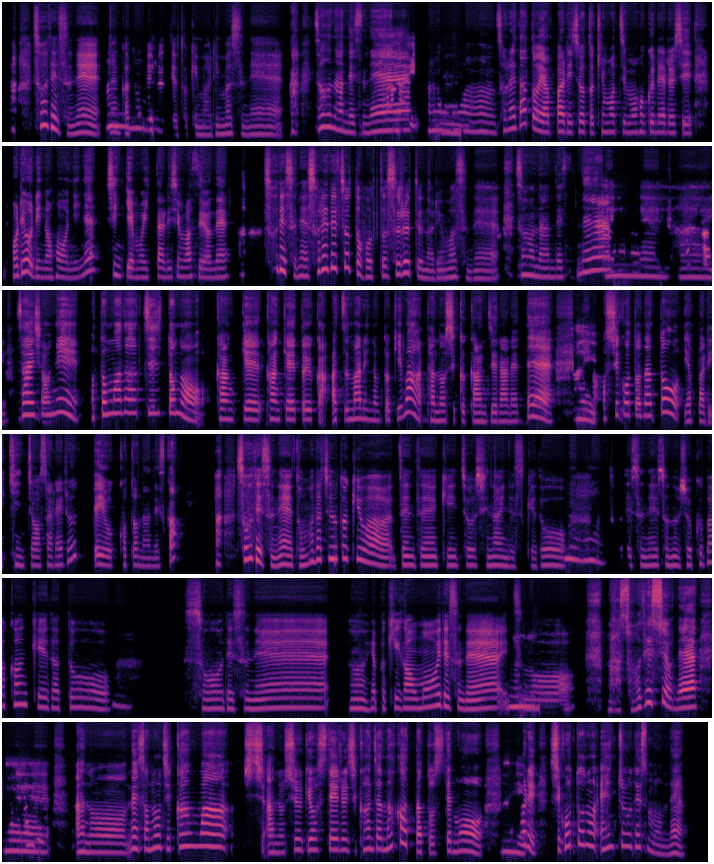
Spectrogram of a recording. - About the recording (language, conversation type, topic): Japanese, advice, 飲み会や集まりで緊張して楽しめないのはなぜですか？
- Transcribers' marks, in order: unintelligible speech; other background noise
